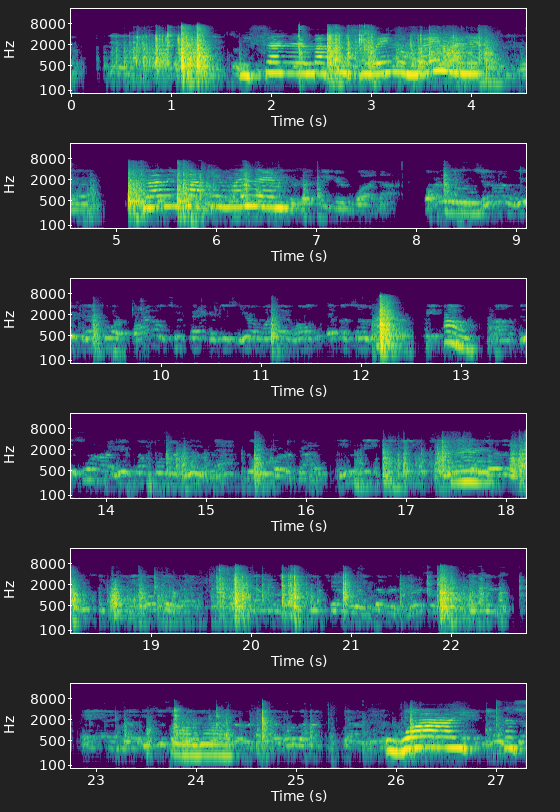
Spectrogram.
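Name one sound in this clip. Plastic toy figures knock and clatter together.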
